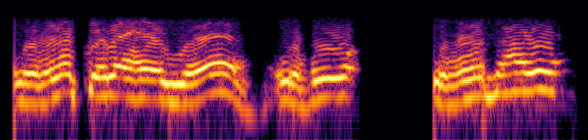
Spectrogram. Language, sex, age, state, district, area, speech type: Hindi, male, 60+, Bihar, Muzaffarpur, rural, conversation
